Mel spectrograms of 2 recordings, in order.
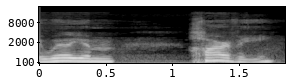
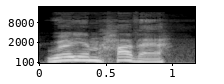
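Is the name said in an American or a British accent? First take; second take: American; British. First: The name is said in an American accent. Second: The name is said in a British accent. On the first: "in American English we would, we would say" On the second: "had a British announcer, so he was like"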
